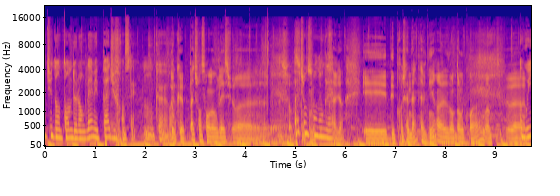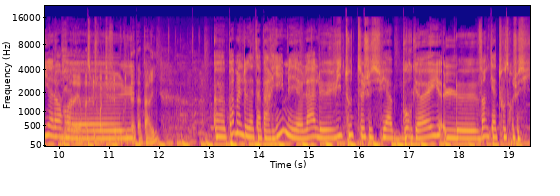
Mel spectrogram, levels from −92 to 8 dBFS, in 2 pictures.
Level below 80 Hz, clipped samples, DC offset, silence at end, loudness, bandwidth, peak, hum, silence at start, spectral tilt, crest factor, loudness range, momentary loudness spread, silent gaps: -18 dBFS; under 0.1%; under 0.1%; 0 s; -14 LUFS; 16.5 kHz; 0 dBFS; none; 0 s; -4.5 dB/octave; 12 dB; 2 LU; 5 LU; none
